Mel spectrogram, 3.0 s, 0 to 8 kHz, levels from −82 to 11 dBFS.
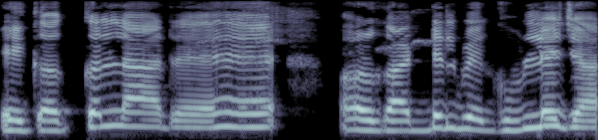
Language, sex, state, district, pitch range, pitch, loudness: Hindi, female, Bihar, Purnia, 210-285 Hz, 220 Hz, -15 LUFS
